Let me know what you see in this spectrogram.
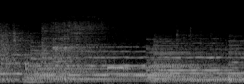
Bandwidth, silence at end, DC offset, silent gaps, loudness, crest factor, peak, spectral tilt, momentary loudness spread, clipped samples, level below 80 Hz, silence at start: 10.5 kHz; 0 s; under 0.1%; none; -31 LUFS; 12 dB; -18 dBFS; -6 dB/octave; 2 LU; under 0.1%; -60 dBFS; 0 s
